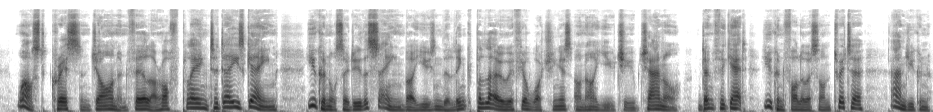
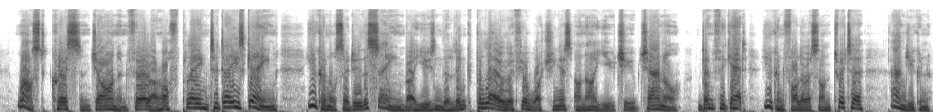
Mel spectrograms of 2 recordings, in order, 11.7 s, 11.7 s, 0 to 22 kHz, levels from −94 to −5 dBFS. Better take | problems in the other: first | distortion; heavy; 7 dB below the speech

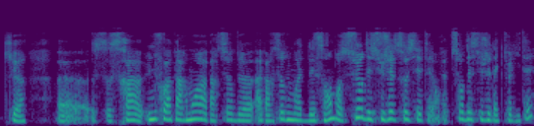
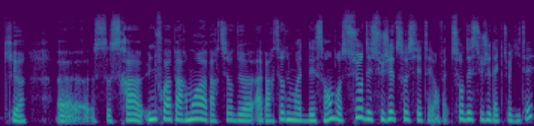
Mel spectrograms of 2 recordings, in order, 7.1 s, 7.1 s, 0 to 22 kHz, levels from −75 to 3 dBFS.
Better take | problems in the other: second | garbled, watery; badly; nothing above 7.5 kHz

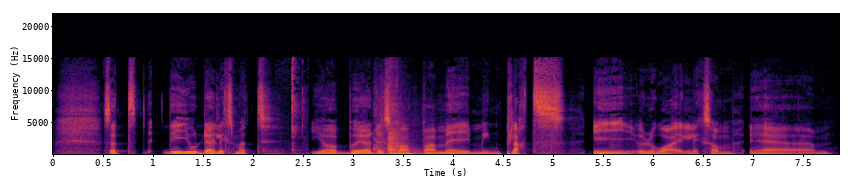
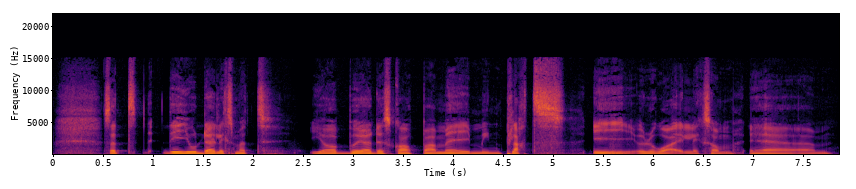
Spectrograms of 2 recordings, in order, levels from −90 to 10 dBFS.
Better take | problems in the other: second | keyboard typing; faint; at 2.5 s; peak 10 dB below the speech // door banging; loud; at 3 s; peak 2 dB above the speech

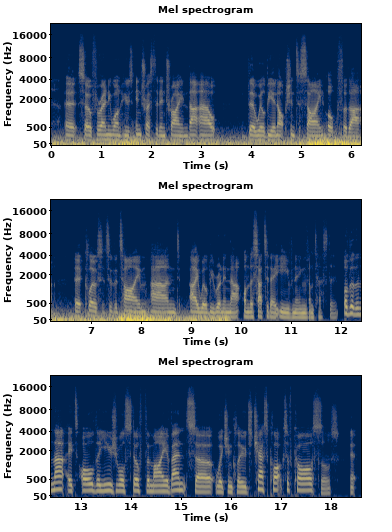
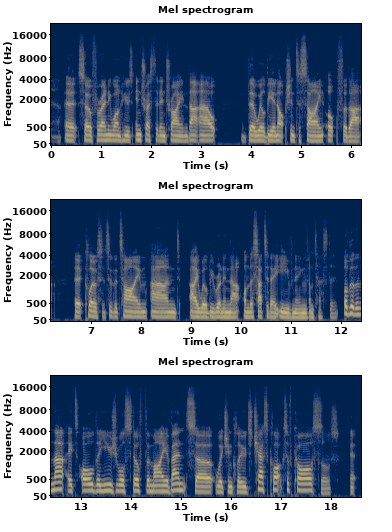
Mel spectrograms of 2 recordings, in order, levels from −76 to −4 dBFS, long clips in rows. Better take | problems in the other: second | wind noise on the microphone; occasional gusts; until 10 s; 15 dB below the speech

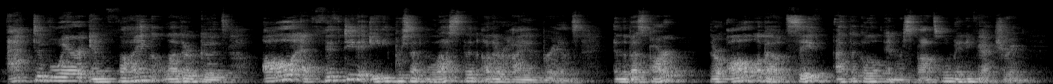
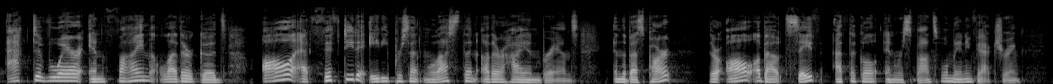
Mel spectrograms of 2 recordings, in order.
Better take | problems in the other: second | off-mic speech; far // room echo; slight; dies away in 0.5 s

